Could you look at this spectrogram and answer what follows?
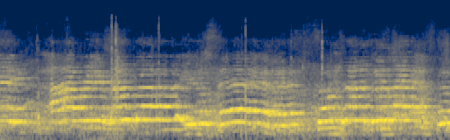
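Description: Teenage girls singing a slow song unaccompanied, with long held notes and gliding pitch.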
